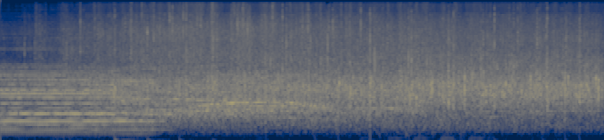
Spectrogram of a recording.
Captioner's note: attendees cheer and applaud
